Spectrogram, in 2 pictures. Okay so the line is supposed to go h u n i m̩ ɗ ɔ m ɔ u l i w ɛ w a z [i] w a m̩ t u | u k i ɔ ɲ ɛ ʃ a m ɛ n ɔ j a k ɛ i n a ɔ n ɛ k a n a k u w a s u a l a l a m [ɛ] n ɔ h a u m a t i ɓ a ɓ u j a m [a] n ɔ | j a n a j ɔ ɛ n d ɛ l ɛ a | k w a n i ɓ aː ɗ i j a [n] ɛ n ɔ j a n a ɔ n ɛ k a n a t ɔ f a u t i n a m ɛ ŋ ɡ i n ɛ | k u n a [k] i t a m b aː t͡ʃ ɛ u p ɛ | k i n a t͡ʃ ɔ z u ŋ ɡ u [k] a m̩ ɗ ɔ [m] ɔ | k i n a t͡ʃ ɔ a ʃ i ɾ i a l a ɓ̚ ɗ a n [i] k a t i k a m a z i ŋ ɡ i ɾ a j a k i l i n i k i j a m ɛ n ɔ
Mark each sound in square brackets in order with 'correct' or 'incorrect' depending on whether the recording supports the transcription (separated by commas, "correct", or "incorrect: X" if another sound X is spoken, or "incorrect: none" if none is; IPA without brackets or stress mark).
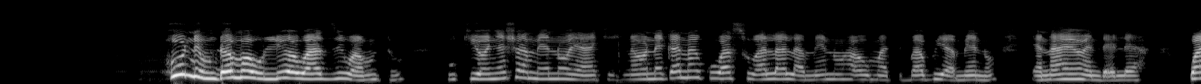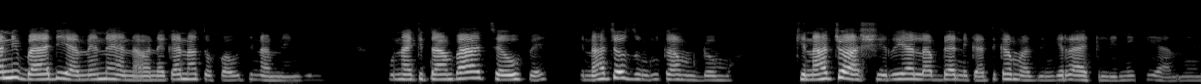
correct, correct, incorrect: ɛ, incorrect: m, correct, correct, correct, correct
